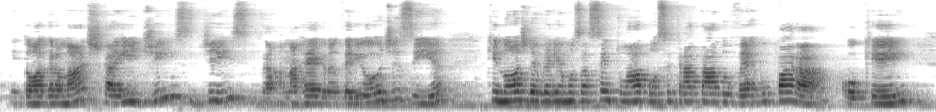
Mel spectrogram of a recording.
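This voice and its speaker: A woman teacher with a Brazilian Portuguese accent explaining grammar rules, repeating examples slowly and checking in with the class. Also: mid-range voice. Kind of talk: recorded grammar lesson. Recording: roomy, from a distance.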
